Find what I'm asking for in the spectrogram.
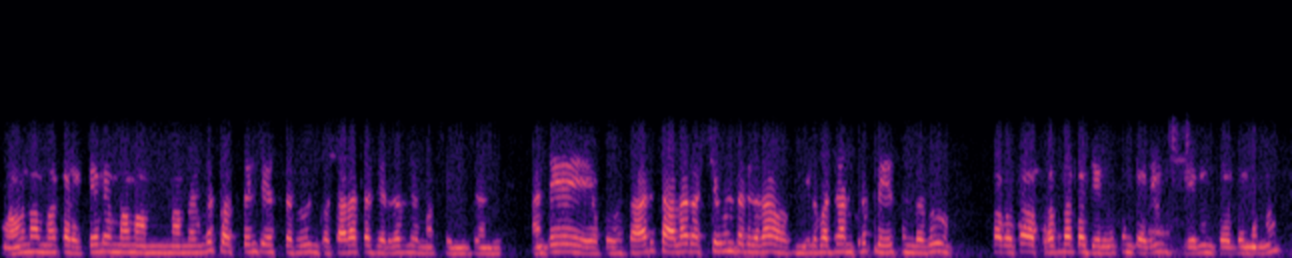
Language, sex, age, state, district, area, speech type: Telugu, female, 30-45, Andhra Pradesh, Kurnool, rural, conversation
